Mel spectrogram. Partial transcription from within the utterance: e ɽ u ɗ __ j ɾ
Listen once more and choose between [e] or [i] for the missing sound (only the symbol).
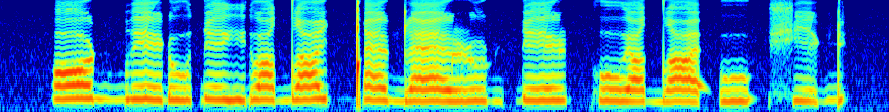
e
